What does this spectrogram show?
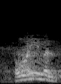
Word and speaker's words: Philemon: So, Philemon, someone said back there, which I think is really the correct pronunciation of it.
